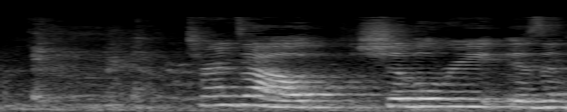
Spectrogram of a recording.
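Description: A young woman sings out into a microphone.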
